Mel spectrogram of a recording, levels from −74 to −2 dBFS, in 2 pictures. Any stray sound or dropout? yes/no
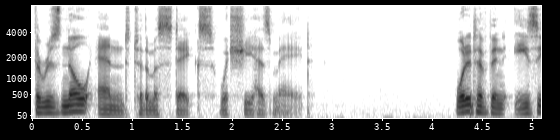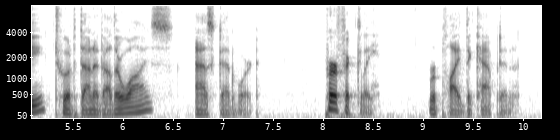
no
